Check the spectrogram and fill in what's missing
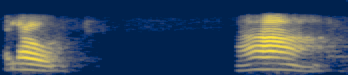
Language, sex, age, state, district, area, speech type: Maithili, female, 60+, Bihar, Samastipur, urban, conversation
